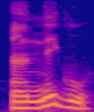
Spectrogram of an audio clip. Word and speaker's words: égout: Un égout. Okay, little link between the two. Un égout. Final T not pronounced.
